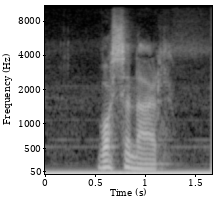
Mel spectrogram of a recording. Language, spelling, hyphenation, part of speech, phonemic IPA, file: Dutch, Wassenaar, Was‧se‧naar, proper noun, /ˈʋɑ.səˌnaːr/, Nl-Wassenaar.ogg
- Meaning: a town and municipality of South Holland, Netherlands, located between The Hague and Leiden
